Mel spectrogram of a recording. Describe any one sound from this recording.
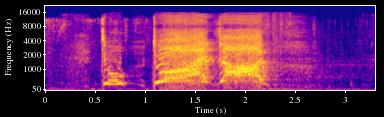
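A spike trap springs with a loud crashing burst.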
